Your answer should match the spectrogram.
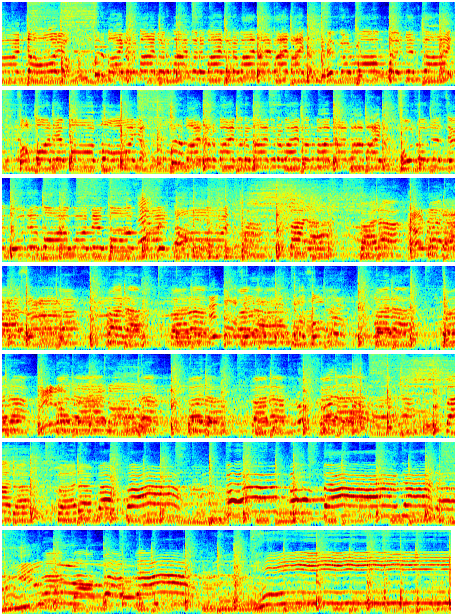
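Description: Live band playing, with several singers singing together over keyboard and drums.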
